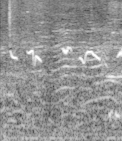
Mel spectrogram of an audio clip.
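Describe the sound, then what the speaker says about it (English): A hen clucks in short, bright, rising-and-falling calls, several in quick succession over a low background hum, moderately close. "H for hen."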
